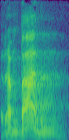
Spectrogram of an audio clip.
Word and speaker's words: Ramban: Então o que o israelense faz é ele bota o acento na primeira sílaba quando é o maimôides, então é rambam. E para falar do narmanides, ele fala ramban. Então, Ramban com N é o Nahmanidis e Rambam é Maimonides.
